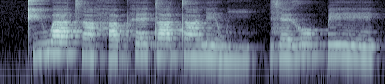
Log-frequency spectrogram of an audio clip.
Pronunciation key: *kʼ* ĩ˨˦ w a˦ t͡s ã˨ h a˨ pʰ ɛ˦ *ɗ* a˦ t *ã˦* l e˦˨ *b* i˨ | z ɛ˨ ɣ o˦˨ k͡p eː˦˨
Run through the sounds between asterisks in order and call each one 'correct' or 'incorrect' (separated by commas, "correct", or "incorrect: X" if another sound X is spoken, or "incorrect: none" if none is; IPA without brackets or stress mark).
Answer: correct, incorrect: d, correct, incorrect: w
